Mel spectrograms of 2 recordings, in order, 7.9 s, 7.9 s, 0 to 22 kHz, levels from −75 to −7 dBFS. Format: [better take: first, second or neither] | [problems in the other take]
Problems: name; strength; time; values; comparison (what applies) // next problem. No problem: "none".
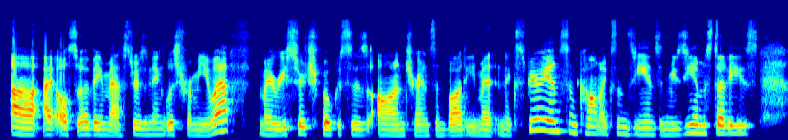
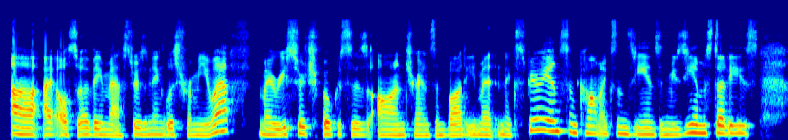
second | thin; very; fading below 550 Hz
